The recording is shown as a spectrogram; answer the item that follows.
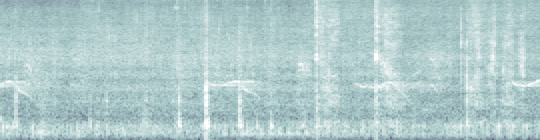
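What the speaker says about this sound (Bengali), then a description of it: "এই যে সিদ্ধ করে রাখা আম আর কচু পাতাটা দিয়ে দিচ্ছি ভালো করে মিশিয়ে নেব" Boiled mango and taro leaves stirred into fried prawns in a pan, a loud close sizzle with repeated sharp scrapes and knocks of the spatula against the pan.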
